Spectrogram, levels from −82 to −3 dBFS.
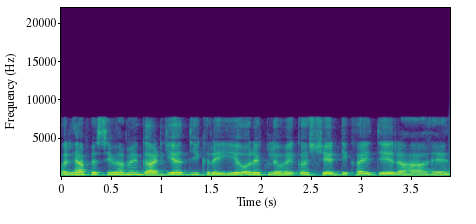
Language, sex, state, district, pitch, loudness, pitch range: Hindi, female, Uttar Pradesh, Budaun, 220 Hz, -14 LUFS, 205-230 Hz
